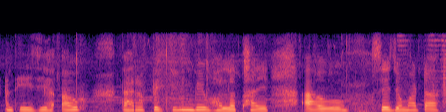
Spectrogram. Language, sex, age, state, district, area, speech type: Odia, female, 18-30, Odisha, Nuapada, urban, spontaneous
